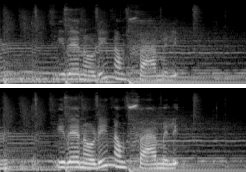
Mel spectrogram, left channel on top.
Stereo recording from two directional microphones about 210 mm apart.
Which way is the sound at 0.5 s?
30° right (ahead or behind).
